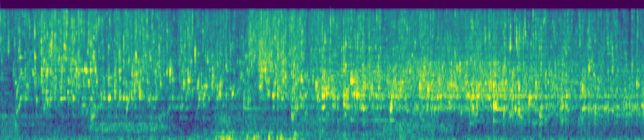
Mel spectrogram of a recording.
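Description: Water poured steadily from a plastic bucket into a shallow glass dish, splashing as it fills.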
